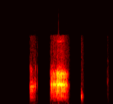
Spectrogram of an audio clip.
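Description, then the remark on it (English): A single sneeze: a short breathy lead-in, then a loud, voiced, explosive burst, followed by a faint brief sniff. No one speaks. “Bless you.”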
